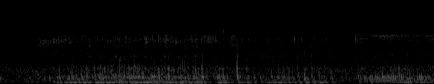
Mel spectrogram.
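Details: Norton the dog asleep, giving a steady low rumbling snore with a fine rapid flutter throughout, a faint hissy band riding above it.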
